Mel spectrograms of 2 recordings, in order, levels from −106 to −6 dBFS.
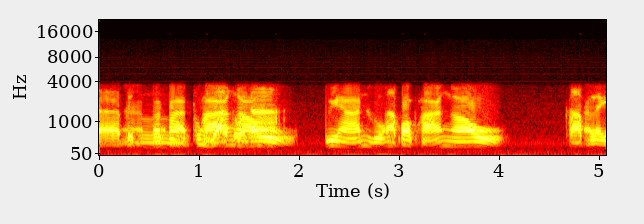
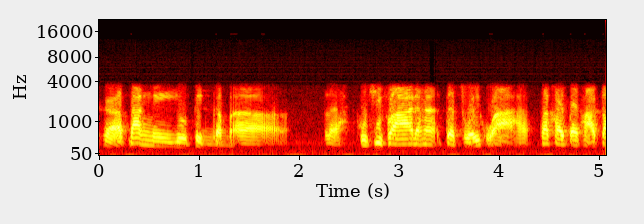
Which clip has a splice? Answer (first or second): second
